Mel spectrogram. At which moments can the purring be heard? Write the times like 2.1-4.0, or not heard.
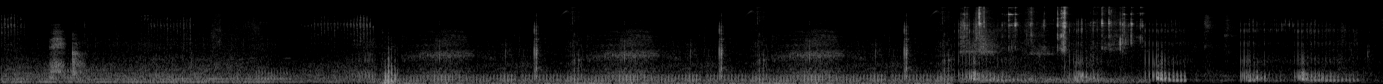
0.0-13.8.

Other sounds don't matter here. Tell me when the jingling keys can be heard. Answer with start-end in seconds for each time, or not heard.
9.6-11.4.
